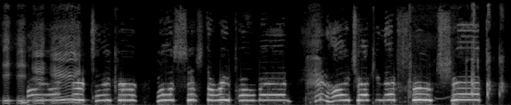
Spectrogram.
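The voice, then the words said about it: Paul Bearer impression. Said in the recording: “a proper Paul Bearer impression ... let me do the voice”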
